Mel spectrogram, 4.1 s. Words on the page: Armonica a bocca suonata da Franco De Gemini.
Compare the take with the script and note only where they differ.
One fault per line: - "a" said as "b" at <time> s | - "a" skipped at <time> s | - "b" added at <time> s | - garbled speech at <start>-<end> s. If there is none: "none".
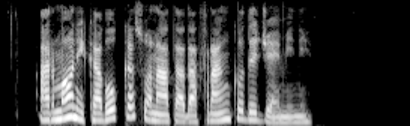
none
